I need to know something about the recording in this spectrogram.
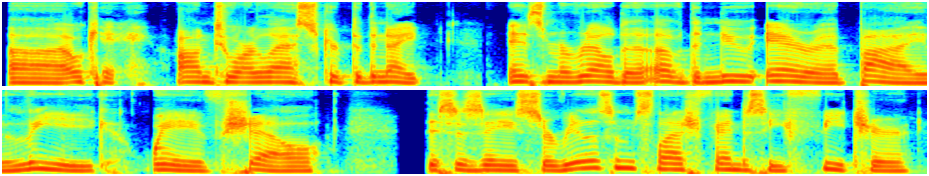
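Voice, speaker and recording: A woman's voice: medium pitch, moderate pace, no room sound. A woman casually hosting an online script table read, with a playful manner.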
